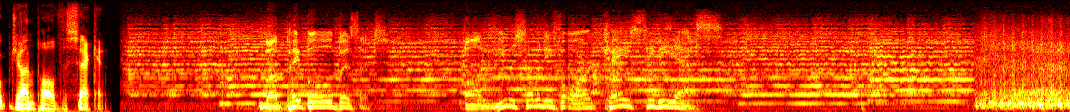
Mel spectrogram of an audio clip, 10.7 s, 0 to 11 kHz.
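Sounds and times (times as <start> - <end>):
speech: 0.0 - 1.6, 2.2 - 4.0, 4.6 - 7.3, 9.8 - 10.2
helicopter engine whine: 1.3 - 10.7
helicopter rotor chop: 4.7 - 10.7.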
